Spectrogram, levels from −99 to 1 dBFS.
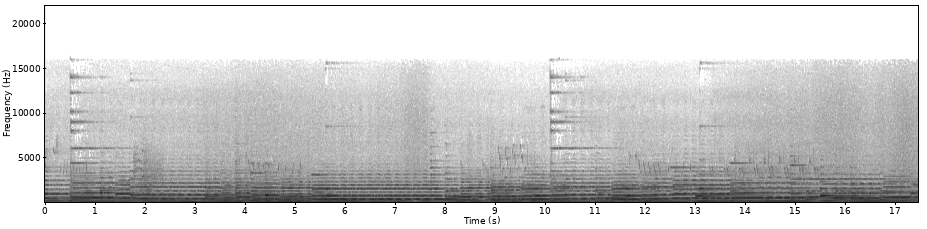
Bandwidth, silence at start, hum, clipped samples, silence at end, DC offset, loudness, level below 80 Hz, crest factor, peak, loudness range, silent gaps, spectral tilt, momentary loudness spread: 15 kHz; 0 s; none; under 0.1%; 0 s; 4%; -21 LUFS; -38 dBFS; 14 dB; -6 dBFS; 1 LU; none; -7 dB/octave; 4 LU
